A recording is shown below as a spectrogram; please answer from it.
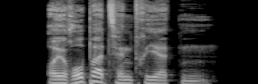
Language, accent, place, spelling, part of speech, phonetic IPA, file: German, Germany, Berlin, europazentrierten, adjective, [ɔɪ̯ˈʁoːpat͡sɛnˌtʁiːɐ̯tn̩], De-europazentrierten.ogg
- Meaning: inflection of europazentriert: 1. strong genitive masculine/neuter singular 2. weak/mixed genitive/dative all-gender singular 3. strong/weak/mixed accusative masculine singular 4. strong dative plural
